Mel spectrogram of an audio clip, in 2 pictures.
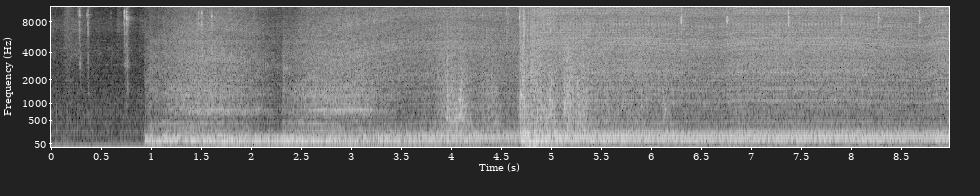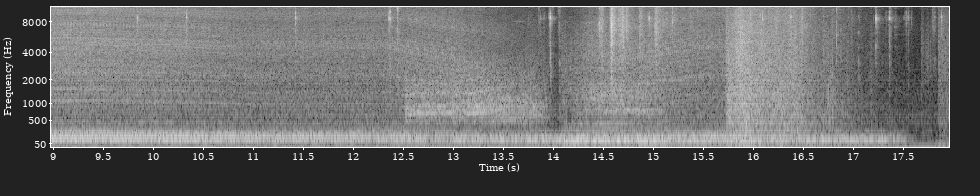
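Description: A car engine roars steadily as a vehicle drives fast.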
